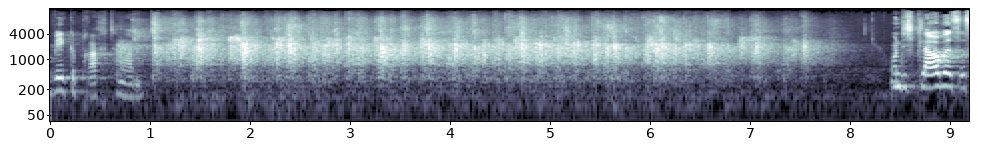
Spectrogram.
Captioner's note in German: Beifall BÜNDNIS 90/DIE GRÜNEN und CDU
